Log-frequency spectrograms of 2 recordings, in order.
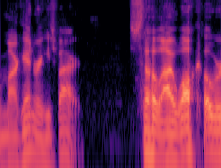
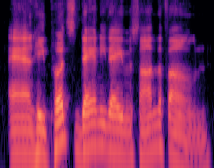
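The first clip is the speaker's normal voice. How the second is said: usual speaking voice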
